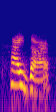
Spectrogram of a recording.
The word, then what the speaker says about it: Caesar: to um know that the C is pronounced hard always for instance we say Caesar's house but in Latin it'd be kaizar because uh the seas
